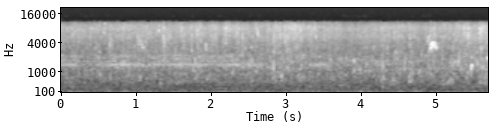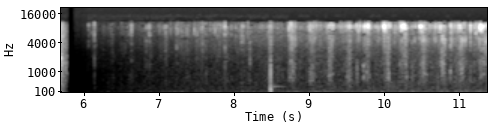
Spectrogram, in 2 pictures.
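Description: Steady, faint rushing background noise, then after a cut much quieter, irregular small clicks and crunches of rabbits nibbling leaves.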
